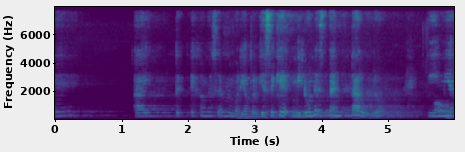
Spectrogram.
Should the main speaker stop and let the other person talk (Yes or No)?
No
